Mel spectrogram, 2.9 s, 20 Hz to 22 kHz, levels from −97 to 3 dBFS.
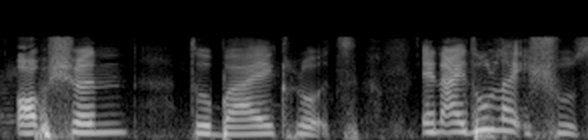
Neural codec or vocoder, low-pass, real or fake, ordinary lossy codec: none; 7.2 kHz; real; none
